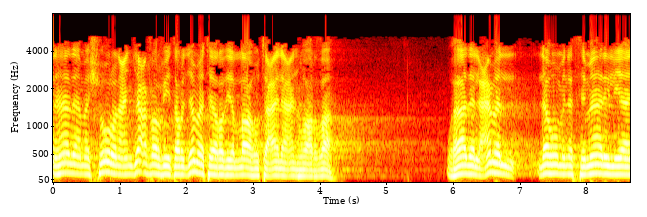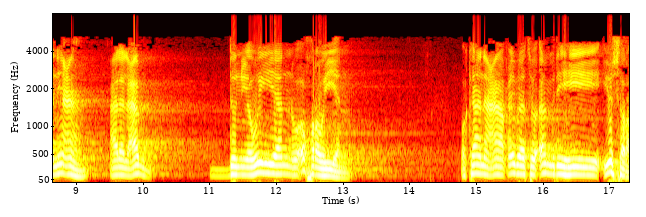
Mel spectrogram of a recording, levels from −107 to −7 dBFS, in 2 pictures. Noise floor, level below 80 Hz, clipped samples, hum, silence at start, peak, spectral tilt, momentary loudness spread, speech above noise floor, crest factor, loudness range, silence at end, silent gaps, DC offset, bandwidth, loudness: -49 dBFS; -36 dBFS; 0.7%; none; 0 s; 0 dBFS; -9.5 dB/octave; 10 LU; 39 dB; 10 dB; 4 LU; 0 s; none; under 0.1%; 5.4 kHz; -10 LUFS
